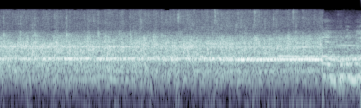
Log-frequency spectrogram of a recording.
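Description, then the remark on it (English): A large stadium crowd applauds Lions legend Paul Robinson shortly before kickoff, a dense, loud wash of clapping that holds for several seconds without letting up. “Fantastic round of applause from the whole stadium for Lions legend Paul Robinson.”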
